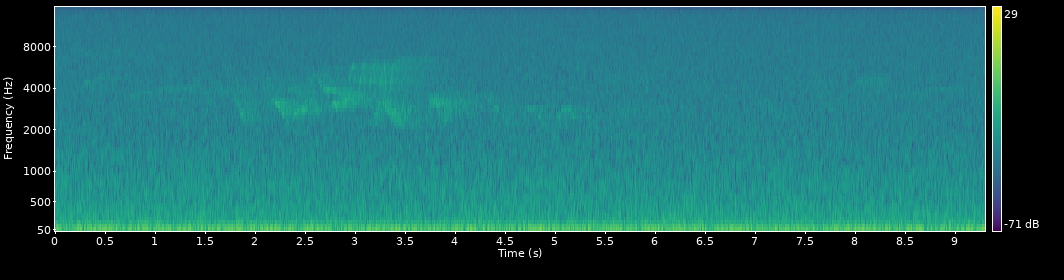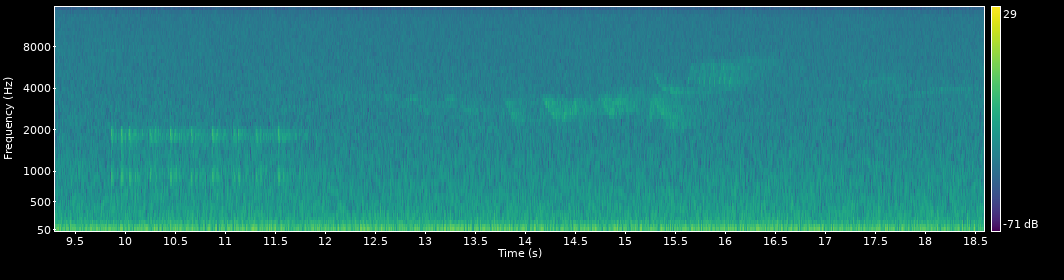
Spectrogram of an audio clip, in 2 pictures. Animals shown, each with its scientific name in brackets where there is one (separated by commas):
Eastern Wood-Pewee (Contopus virens), Scarlet Tanager (Piranga olivacea), Veery (Catharus fuscescens), Black-throated Blue Warbler (Setophaga caerulescens), Yellow-bellied Sapsucker (Sphyrapicus varius)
